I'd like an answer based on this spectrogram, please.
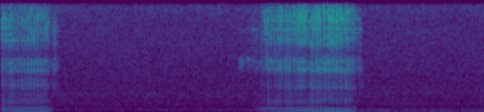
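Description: Loud, buzzing, vibrating snores in long drawn-out bouts with quieter breathing between, a dog snoring in sleep.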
